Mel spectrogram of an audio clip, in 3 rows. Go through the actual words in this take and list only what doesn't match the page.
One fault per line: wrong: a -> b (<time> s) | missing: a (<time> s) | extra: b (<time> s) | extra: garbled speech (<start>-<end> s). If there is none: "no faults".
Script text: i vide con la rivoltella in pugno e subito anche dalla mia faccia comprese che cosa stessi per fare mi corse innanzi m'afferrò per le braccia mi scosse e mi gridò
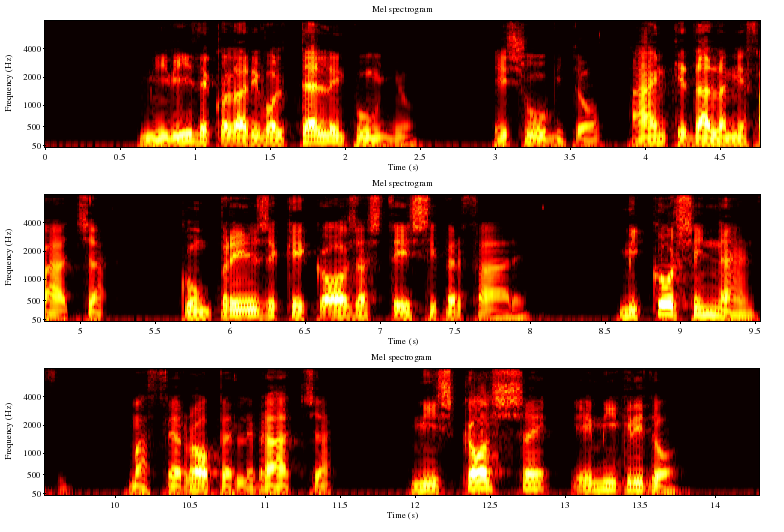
no faults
